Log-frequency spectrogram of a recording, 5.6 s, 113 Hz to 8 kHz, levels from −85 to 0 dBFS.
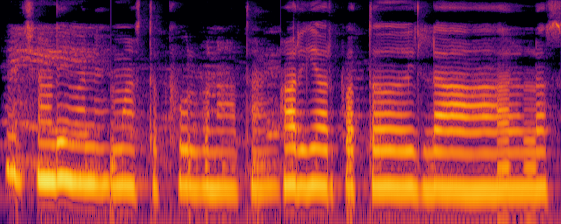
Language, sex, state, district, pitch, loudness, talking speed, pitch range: Hindi, female, Chhattisgarh, Balrampur, 230 Hz, -16 LUFS, 85 wpm, 220-240 Hz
